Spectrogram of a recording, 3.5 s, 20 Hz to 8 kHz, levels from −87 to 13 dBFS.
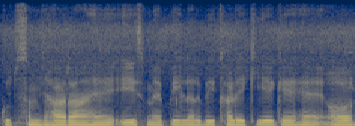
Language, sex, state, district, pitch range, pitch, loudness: Hindi, male, Himachal Pradesh, Shimla, 130-135 Hz, 130 Hz, -16 LUFS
